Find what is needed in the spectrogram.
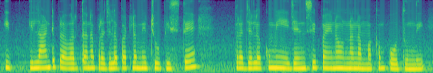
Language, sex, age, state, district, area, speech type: Telugu, female, 18-30, Telangana, Kamareddy, urban, spontaneous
